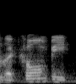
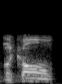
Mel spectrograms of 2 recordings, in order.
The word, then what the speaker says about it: Lacombe: So it must be somewhere really close to here, right near Lacombe, as I call it. but it's actually pronounced Lacombe. Lacombe. Must be like a French word or something, a French name.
